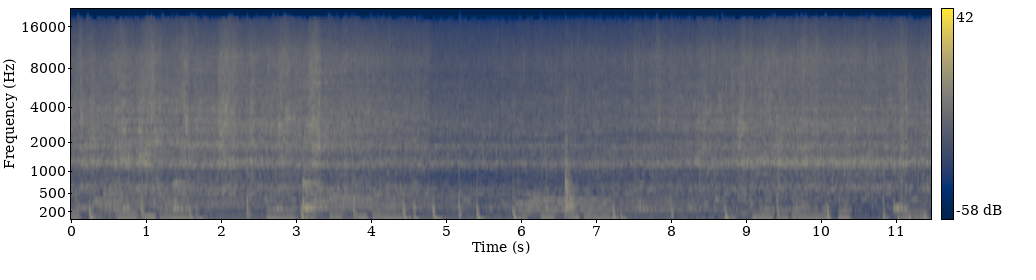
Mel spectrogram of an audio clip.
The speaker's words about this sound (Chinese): 其实可以转中大，然后让这个鸡肉呢尽快上色。但因为我怕就是蒜头跟姜啊会炒灰搭，所以我都会尽量的转中火啦。那鸡肉呢，其实是煎到稍微表面有一点点金黄色就可以了。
